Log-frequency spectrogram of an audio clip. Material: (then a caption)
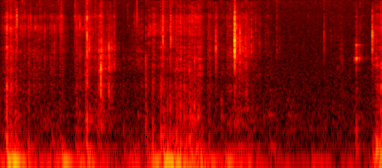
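Soap. An oval, hand-sized, solid orange bar of dry soap is held in the hand and shaved and carved with a box-cutter blade. Short, dry scraping and crunching cuts with bright, crisp edges sit over a low, steady rumble, and one sharper click stands out near the three-second mark.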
